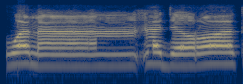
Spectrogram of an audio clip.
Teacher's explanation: वमा अद्राक मल हुतमा नहीं, माँ लंबा नहीं खींचना। और अदराक, दाल पर कलकला भी आना चाहिए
